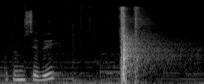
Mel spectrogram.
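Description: A single sharp crack from an upholstery staple gun driving a staple, about a second in, followed by a short fading hiss.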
